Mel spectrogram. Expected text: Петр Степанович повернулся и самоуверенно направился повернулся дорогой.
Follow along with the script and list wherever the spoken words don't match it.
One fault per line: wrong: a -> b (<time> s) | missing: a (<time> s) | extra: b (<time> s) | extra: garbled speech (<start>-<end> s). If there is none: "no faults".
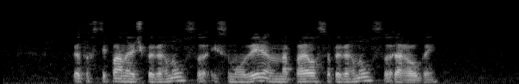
no faults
